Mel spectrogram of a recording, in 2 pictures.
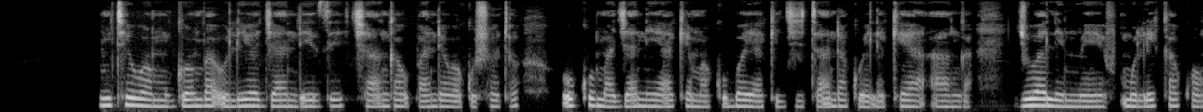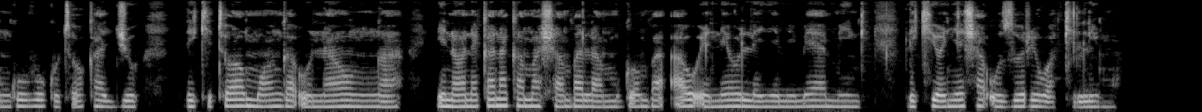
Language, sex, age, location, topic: Swahili, female, 25-35, Nairobi, health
